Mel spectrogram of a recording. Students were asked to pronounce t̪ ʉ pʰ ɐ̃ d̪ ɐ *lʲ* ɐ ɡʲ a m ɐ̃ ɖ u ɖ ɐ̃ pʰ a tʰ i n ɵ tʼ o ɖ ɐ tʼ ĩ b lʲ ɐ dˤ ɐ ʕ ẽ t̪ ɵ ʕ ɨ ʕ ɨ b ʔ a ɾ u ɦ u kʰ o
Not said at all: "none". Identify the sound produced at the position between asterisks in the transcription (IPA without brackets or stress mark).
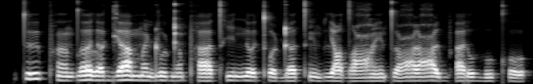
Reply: l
